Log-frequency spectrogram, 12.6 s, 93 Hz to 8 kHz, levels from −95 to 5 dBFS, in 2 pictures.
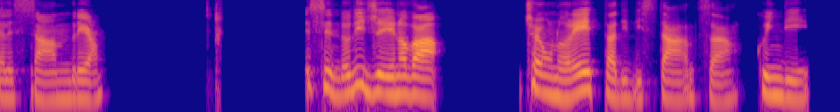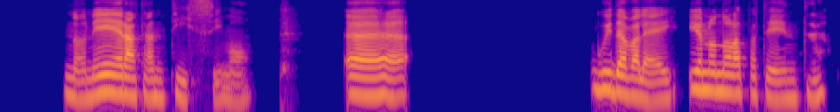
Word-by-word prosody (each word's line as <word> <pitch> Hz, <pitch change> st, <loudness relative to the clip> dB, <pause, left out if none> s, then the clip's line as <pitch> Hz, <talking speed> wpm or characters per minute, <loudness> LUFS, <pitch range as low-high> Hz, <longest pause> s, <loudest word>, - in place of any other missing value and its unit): Alessandria. 160 Hz, 0 st, -4 dB, 1.5 s
Essendo 200 Hz, -7 st, -2 dB
di 270 Hz, +6 st, +1 dB
Genova 195 Hz, -4 st, +5 dB, 0.6 s
c'è -, -, 0 dB
1 195 Hz, -4 st, -2 dB
oretta 200 Hz, +2 st, +4 dB
di 165 Hz, 0 st, -10 dB
distanza, 160 Hz, 0 st, -4 dB
quindi 175 Hz, -5 st, -4 dB, 0.7 s
non 165 Hz, -1 st, -7 dB
era 200 Hz, -2 st, +6 dB
tantissimo. 165 Hz, -2 st, -7 dB, 0.7 s
Uhm 185 Hz, -1 st, +4 dB, 1.4 s
Guidava 225 Hz, -5 st, +2 dB
lei, 160 Hz, +2 st, -3 dB
io 240 Hz, -1 st, +1 dB
non 220 Hz, -1 st, 0 dB
ho 210 Hz, -, +1 dB
la 200 Hz, 0 st, +2 dB
patente, 175 Hz, 0 st, -8 dB
180 Hz, 100 wpm, -25 LUFS, 165-200 Hz, 1.5 s, era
